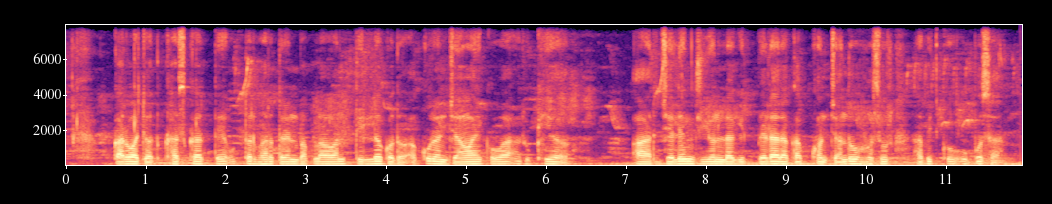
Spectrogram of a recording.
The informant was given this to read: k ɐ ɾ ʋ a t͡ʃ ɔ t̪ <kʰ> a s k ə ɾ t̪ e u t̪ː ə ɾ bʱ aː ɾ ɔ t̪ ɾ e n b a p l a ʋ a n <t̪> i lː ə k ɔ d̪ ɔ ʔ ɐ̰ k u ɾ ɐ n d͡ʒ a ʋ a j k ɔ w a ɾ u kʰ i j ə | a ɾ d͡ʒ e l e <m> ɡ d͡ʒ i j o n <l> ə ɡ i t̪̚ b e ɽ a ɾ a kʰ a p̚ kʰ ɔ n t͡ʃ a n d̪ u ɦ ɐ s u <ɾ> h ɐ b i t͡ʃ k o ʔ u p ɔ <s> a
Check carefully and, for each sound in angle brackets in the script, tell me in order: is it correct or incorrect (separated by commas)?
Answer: correct, correct, incorrect, correct, correct, correct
